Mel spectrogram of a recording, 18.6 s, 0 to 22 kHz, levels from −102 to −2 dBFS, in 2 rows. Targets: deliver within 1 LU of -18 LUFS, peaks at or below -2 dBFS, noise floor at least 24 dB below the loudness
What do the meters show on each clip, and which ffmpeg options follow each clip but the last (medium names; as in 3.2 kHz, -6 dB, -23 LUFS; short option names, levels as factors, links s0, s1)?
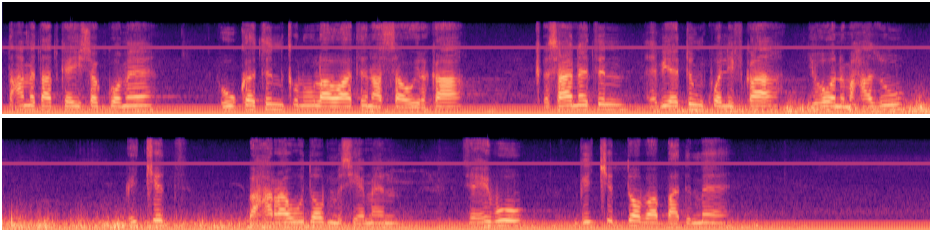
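hum 60 Hz; highest harmonic 300 Hz; hum level -24 dBFS; steady tone 4.1 kHz; tone level -44 dBFS; loudness -20.5 LUFS; peak level -2.0 dBFS; loudness target -18.0 LUFS
-> -af "bandreject=f=60:t=h:w=4,bandreject=f=120:t=h:w=4,bandreject=f=180:t=h:w=4,bandreject=f=240:t=h:w=4,bandreject=f=300:t=h:w=4"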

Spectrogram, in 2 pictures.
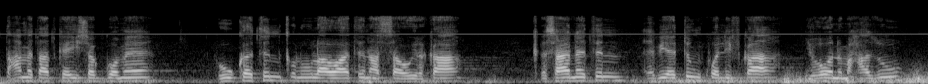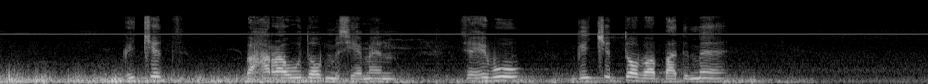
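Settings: hum not found; steady tone 4.1 kHz; tone level -44 dBFS
-> -af "bandreject=f=4100:w=30"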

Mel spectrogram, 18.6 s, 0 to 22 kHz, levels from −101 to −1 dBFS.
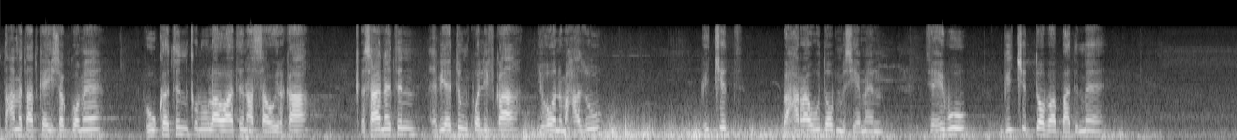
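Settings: steady tone not found; loudness -21.0 LUFS; peak level -1.5 dBFS; loudness target -18.0 LUFS
-> -af "volume=1.41,alimiter=limit=0.794:level=0:latency=1"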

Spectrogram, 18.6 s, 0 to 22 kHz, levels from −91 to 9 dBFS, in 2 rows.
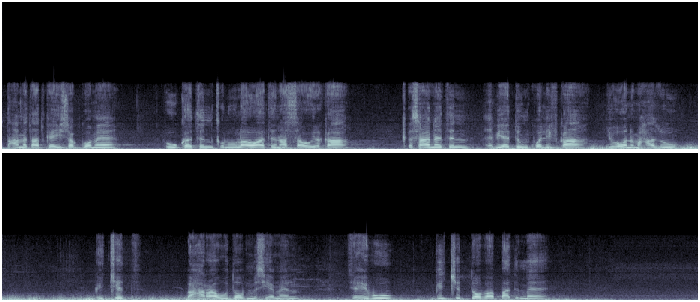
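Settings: loudness -18.0 LUFS; peak level -2.0 dBFS; noise floor -43 dBFS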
